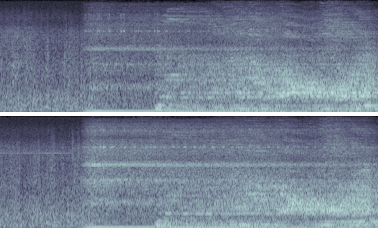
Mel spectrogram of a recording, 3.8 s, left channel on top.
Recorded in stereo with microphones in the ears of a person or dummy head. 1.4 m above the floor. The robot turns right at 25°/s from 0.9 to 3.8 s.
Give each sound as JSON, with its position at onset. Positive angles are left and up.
{"t": 1.5, "sound": "a whoosh", "side_deg": -5, "distance_m": 1.2}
